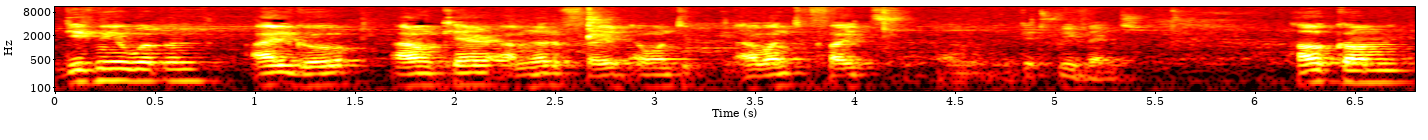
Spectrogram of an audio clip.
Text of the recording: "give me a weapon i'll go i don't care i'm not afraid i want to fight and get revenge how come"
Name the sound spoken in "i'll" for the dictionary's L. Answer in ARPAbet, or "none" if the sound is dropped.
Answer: L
